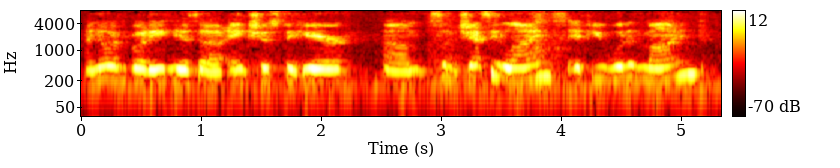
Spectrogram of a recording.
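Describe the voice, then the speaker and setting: A man's voice: high voice, moderate pace, distant mic, slight background noise, poor audio. A man interviewing in a casual, conversational style. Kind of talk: casual chat.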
